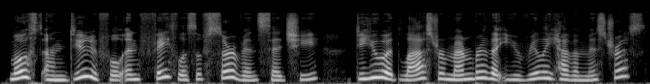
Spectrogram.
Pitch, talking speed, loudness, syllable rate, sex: 245 Hz, 175 wpm, -19 LUFS, 4.7 syllables/s, female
